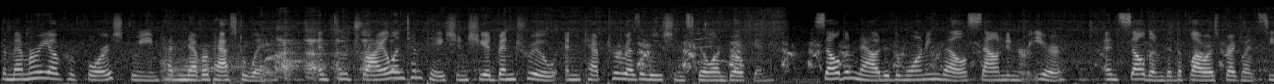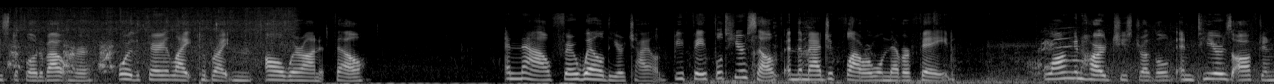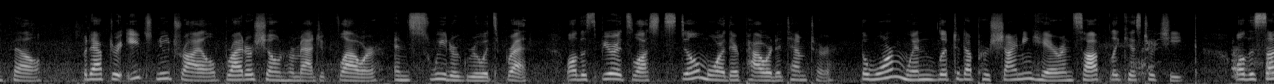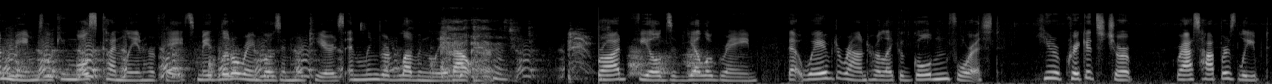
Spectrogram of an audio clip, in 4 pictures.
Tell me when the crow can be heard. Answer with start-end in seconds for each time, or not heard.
not heard.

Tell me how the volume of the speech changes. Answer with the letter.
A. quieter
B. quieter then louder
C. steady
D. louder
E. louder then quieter
C.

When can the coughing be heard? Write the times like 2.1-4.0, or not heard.
1.6-4.0, 20.2-22.4, 41.8-44.4.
